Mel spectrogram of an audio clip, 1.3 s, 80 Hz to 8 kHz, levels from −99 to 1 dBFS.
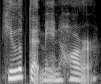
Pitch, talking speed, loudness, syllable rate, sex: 195 Hz, 285 wpm, -19 LUFS, 6.9 syllables/s, female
